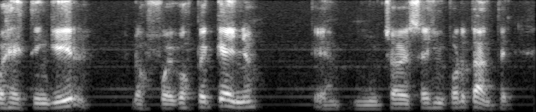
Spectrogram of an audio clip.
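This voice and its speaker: A man's voice with very wide pitch swings. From Venezuela. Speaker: civil protection instructor. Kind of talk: workshop lecture. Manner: fast; halting.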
